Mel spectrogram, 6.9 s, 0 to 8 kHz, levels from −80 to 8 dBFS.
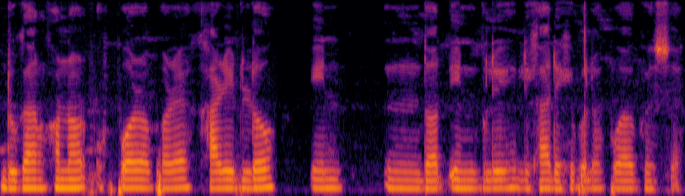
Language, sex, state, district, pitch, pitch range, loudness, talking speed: Assamese, male, Assam, Sonitpur, 130 Hz, 125-130 Hz, -19 LUFS, 105 wpm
